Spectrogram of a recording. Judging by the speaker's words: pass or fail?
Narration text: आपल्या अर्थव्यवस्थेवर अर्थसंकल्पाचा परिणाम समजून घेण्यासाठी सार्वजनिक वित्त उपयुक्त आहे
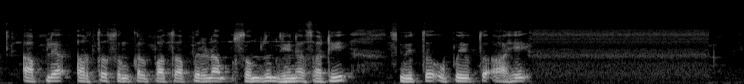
fail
